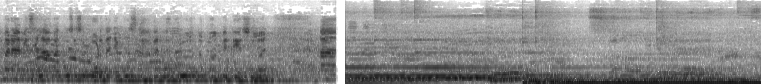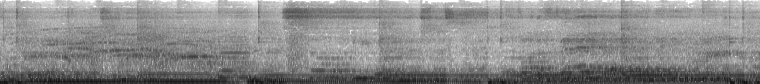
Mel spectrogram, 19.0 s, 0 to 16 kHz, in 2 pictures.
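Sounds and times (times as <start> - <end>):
amplified backing music: 4.3 - 19.0
man singing into microphone: 4.3 - 19.0
strong bass: 4.3 - 19.0.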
